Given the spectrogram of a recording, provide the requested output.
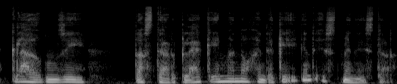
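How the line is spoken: Whispered. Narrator (German): flüsterte Madame Rosmerta

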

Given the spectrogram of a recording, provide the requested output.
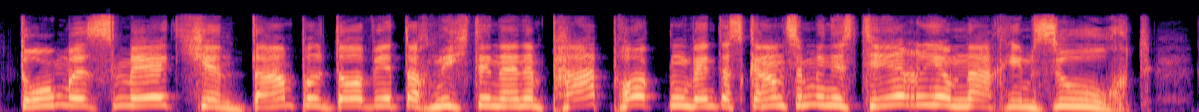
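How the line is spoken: Disappointed woman calling out. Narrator (German): rief Umbridge, und die Enttäuschung war in jede hängende Falte ihres Gesichts geschrieben

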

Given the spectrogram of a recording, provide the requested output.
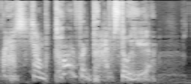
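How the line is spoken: Growled through clenched teeth. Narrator (German): knurrte Onkel Vernon mit zusammengebissenen Zähnen

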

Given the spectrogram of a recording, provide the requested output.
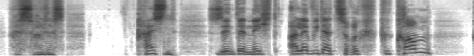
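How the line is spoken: Panting. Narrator (German): keuchte Harry

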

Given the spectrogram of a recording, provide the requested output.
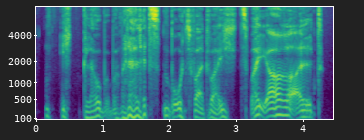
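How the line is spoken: Groaned. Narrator (German): stöhnte Knallwinkel

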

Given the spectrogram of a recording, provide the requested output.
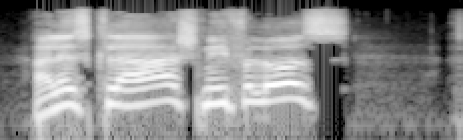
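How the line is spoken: Loud. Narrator (German): sagte James laut

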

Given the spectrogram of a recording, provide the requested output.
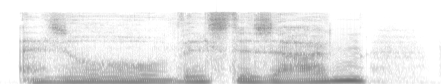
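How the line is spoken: Whispering. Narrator (German): flüsterte Ron, als Madame Pince leise quietschend vorbeirauschte

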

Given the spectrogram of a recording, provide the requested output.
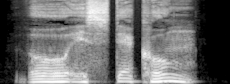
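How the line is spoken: Hoarse question. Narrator (German): fragte heiser

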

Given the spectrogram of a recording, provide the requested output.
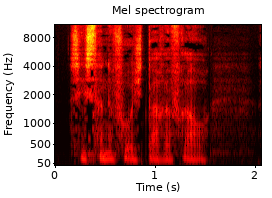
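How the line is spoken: Quiet voice. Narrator (German): sagte Hermine mit leiser Stimme

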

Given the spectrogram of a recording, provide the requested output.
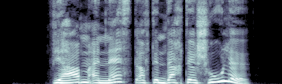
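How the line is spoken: Calling out. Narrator (German): rief sie

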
